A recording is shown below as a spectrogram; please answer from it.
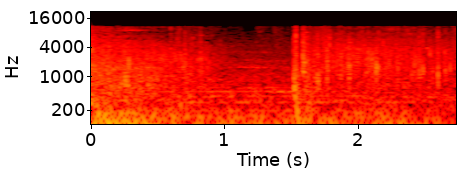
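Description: A Confringo fire spell blasts with a booming explosion at 1.5 seconds in Hogwarts Legacy, heard over a continuous rumbling game soundscape with no talk.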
